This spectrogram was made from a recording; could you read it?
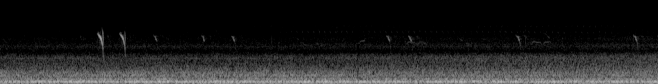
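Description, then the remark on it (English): Short, high chirps from bird number 17, responding during a recording session, repeat irregularly, with two sharper calls near the start and fainter ones after, over a steady low rumble like traffic or an engine. “And 17 responded.”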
